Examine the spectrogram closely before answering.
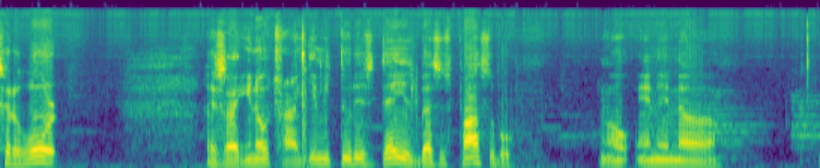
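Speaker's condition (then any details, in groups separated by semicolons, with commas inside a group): No condition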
